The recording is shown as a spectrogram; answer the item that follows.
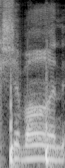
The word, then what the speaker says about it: Siobhan: In the English, America, we do names like Siobhan in Ireland are spelled with a B.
